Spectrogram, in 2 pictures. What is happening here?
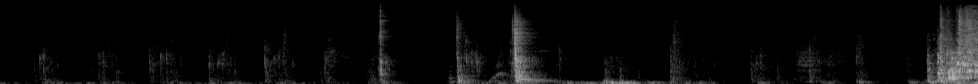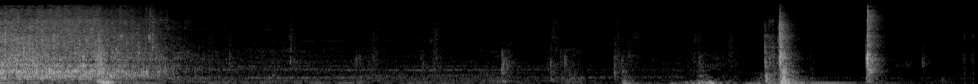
I walked to the bathroom, turned the light switch on, flushed the toilet, turned the switch off, and closed the door.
